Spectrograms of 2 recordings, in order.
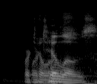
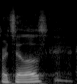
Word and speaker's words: Portillo's: No, Petrillo's or Petrillo's. – Portillo's. – Portillo's.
